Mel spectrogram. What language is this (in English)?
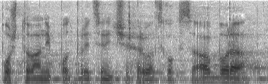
Croatian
